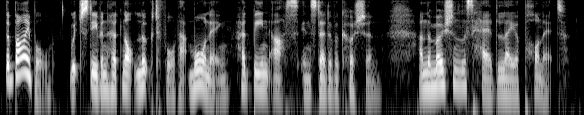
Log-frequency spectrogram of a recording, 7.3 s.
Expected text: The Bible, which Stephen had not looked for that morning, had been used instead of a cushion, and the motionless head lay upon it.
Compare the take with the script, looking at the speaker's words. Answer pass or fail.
fail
